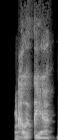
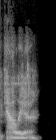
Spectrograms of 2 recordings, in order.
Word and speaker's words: Calia: Calia, like kind of like California. – Okay, Calia. – Kelly Calia.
